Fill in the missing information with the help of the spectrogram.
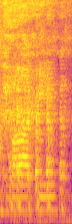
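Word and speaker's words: Vallaki: It was uh that told me where um Valaki is. Yes. Yes. or you can say or I it's it's supposed to be pronounced vaki but I don't you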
